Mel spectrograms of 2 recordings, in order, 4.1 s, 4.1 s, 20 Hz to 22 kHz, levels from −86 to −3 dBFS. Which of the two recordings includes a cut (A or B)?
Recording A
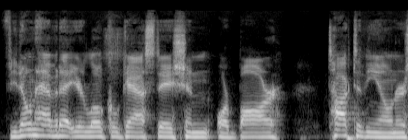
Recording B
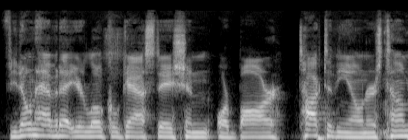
B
